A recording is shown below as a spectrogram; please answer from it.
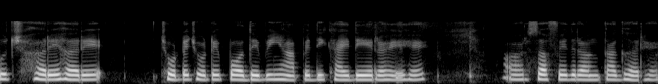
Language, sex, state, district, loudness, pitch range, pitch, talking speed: Hindi, female, Uttar Pradesh, Jyotiba Phule Nagar, -16 LUFS, 215-230 Hz, 220 Hz, 155 wpm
